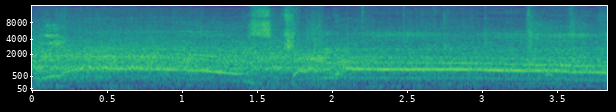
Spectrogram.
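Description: A young man yells loudly with excitement.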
